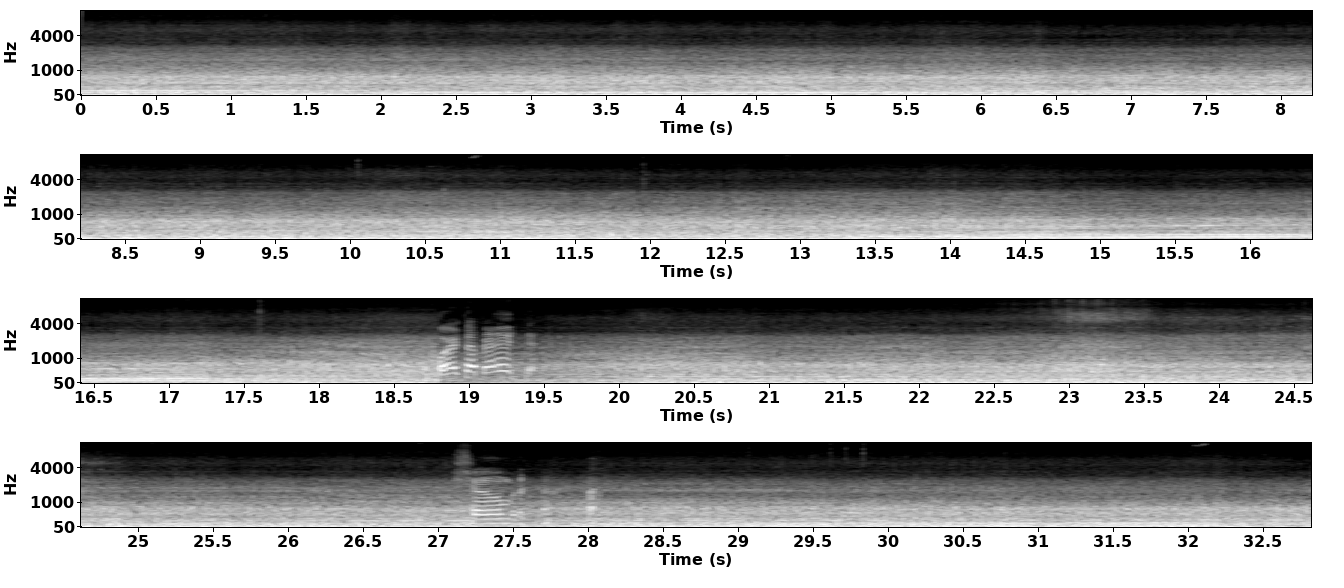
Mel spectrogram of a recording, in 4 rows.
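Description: The six-cylinder engine of a 1969 Ford Aero Willys runs steadily at highway speed, heard inside the cabin over road and wind noise. The engine note grows stronger for a few seconds near the middle, then dips briefly twice, once just after the middle and once near the end.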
